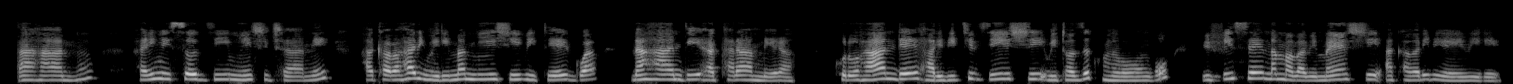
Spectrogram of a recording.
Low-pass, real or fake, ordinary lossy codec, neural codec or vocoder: 7.2 kHz; fake; MP3, 32 kbps; codec, 16 kHz, 1 kbps, X-Codec, HuBERT features, trained on general audio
